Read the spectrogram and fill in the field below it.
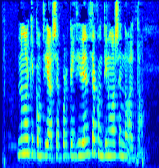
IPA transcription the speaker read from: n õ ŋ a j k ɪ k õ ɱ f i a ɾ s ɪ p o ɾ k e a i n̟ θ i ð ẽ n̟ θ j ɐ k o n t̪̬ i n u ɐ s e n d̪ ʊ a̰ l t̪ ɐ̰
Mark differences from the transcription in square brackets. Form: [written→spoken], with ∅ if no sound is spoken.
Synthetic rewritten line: n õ ŋ a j k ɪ k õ ɱ f i a ɾ s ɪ p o ɾ k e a i n̟ θ i ð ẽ n̟ θ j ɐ k o n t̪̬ i n u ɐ s e n d̪ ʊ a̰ l t̪ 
